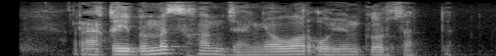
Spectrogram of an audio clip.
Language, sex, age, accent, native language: Uzbek, male, 18-24, Andijon, Uzbek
